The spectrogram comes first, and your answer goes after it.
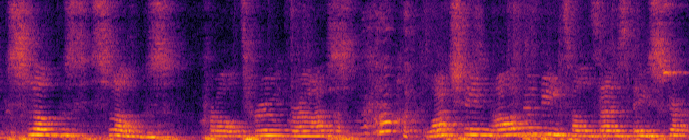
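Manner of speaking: put-on high, slow sing-song child recital; a hammed-up little kid reciting verse; kid reciting poem. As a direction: chant it like a child performing a poem. Kid recites drama piece.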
